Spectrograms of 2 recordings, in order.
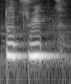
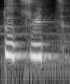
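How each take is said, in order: Both takes have the same delivery.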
